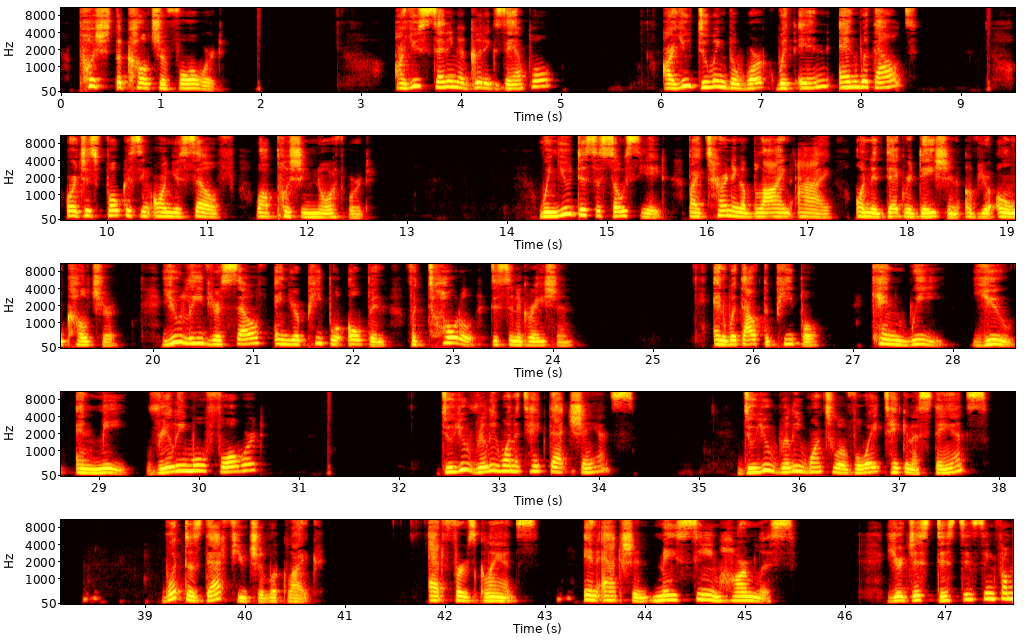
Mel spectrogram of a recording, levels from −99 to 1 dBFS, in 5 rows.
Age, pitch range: 40-59, 145-190 Hz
